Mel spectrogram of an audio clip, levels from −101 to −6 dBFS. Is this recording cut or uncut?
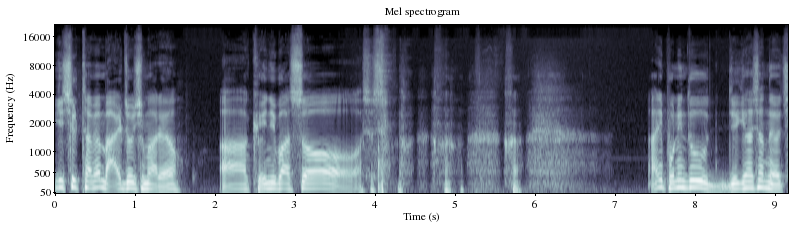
cut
